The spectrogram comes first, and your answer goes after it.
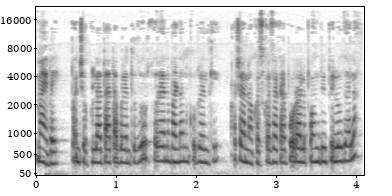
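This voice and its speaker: A woman's voice: very high-pitched, flat delivery, racing. A woman playing a gossipy, judgmental neighbour in a cartoon family drama, exclaiming and repeating herself as she comments. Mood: gossipy, disapproving.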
